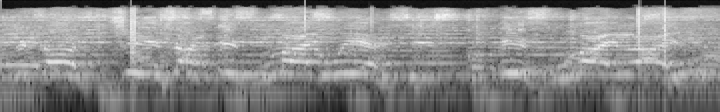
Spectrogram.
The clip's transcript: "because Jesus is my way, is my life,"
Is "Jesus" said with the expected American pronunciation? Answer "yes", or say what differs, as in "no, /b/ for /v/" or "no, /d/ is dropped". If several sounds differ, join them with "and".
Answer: yes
